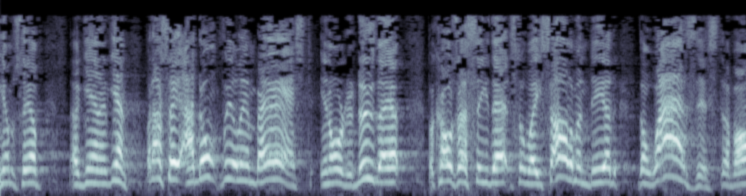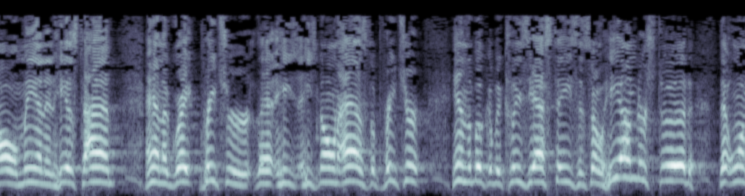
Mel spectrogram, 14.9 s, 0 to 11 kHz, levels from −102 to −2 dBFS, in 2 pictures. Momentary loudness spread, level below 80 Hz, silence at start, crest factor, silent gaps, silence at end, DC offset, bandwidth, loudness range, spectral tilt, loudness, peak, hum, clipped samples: 10 LU; -68 dBFS; 0 s; 14 dB; none; 0 s; under 0.1%; 8.8 kHz; 3 LU; -3.5 dB/octave; -17 LUFS; -2 dBFS; none; under 0.1%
